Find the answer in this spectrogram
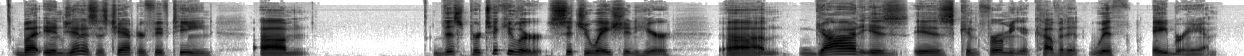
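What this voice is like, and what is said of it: Strained, hoarse voice. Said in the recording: “I was starting to lose my voice”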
